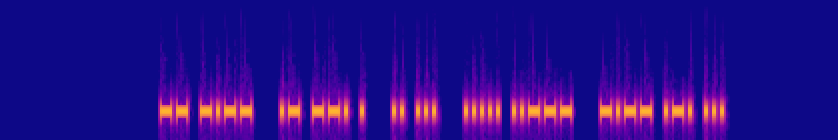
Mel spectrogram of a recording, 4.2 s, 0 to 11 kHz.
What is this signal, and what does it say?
Morse code, heard as a keyed tone, about 59 wpm, 700 Hz. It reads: MY AGE IS 52 YRS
